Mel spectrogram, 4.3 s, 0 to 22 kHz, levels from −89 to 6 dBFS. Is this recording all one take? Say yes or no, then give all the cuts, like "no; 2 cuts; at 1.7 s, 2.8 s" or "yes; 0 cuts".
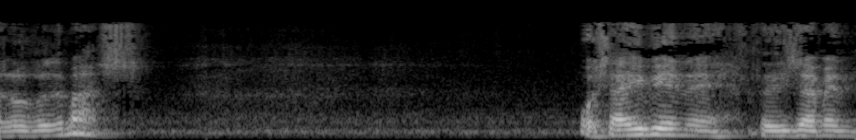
yes; 0 cuts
